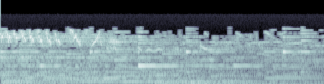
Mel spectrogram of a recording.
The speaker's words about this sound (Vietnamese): Con đường nhiều sen búp có chim oanh trên cành lặng nghe chim nói pháp lời chim vòng bay xa.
